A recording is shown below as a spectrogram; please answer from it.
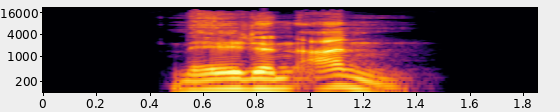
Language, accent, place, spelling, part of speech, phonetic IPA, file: German, Germany, Berlin, melden an, verb, [ˌmɛldn̩ ˈan], De-melden an.ogg
- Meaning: inflection of anmelden: 1. first/third-person plural present 2. first/third-person plural subjunctive I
